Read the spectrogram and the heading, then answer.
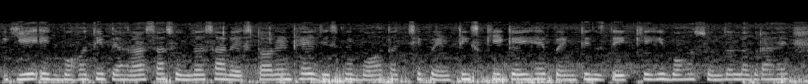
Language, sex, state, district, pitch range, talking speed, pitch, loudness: Hindi, female, Maharashtra, Gondia, 215-235 Hz, 195 wpm, 230 Hz, -16 LUFS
